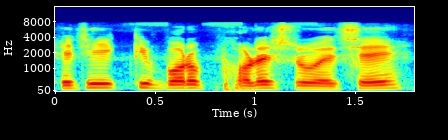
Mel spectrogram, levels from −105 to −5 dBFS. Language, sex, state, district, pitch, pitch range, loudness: Bengali, male, West Bengal, Alipurduar, 140 Hz, 130-160 Hz, -16 LUFS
